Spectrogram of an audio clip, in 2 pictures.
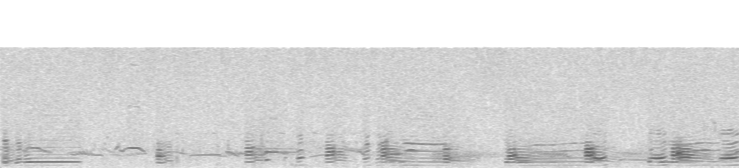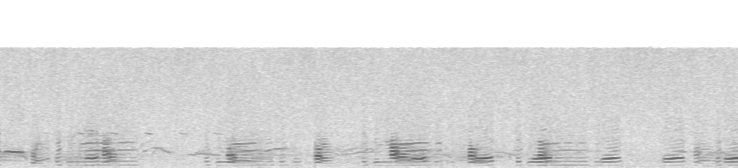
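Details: Ruddy shelduck (Tadorna ferruginea), call.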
